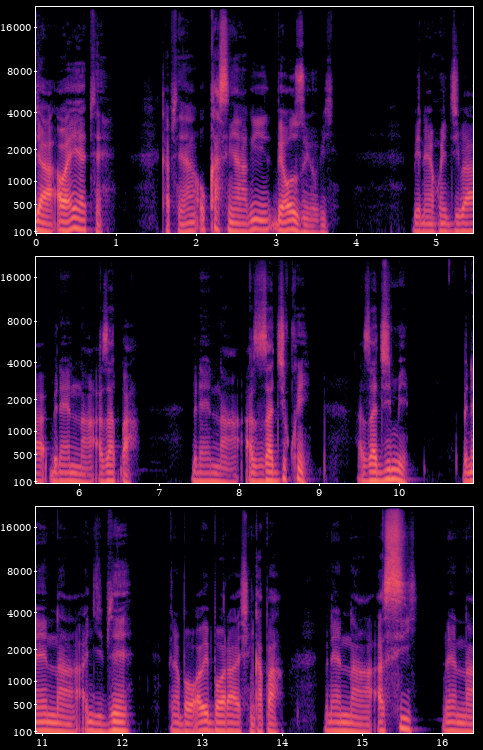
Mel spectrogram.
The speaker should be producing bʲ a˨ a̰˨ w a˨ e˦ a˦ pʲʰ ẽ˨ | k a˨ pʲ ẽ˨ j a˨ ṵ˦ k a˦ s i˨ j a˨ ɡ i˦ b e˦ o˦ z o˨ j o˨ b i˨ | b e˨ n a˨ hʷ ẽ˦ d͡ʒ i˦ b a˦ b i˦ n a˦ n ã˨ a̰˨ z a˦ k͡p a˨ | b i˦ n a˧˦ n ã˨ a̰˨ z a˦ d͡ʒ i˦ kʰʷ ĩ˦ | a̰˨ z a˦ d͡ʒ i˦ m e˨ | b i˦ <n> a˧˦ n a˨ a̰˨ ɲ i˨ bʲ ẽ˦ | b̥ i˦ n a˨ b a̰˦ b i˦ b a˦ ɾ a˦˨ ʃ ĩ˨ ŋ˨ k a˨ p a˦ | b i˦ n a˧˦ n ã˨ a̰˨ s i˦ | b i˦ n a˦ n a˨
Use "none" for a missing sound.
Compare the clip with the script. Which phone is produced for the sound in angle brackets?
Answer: n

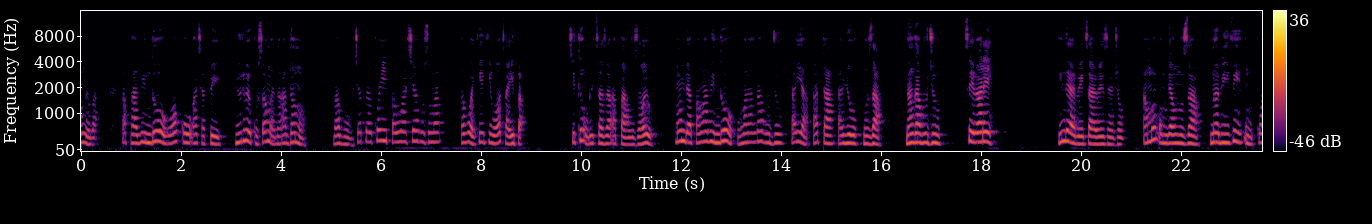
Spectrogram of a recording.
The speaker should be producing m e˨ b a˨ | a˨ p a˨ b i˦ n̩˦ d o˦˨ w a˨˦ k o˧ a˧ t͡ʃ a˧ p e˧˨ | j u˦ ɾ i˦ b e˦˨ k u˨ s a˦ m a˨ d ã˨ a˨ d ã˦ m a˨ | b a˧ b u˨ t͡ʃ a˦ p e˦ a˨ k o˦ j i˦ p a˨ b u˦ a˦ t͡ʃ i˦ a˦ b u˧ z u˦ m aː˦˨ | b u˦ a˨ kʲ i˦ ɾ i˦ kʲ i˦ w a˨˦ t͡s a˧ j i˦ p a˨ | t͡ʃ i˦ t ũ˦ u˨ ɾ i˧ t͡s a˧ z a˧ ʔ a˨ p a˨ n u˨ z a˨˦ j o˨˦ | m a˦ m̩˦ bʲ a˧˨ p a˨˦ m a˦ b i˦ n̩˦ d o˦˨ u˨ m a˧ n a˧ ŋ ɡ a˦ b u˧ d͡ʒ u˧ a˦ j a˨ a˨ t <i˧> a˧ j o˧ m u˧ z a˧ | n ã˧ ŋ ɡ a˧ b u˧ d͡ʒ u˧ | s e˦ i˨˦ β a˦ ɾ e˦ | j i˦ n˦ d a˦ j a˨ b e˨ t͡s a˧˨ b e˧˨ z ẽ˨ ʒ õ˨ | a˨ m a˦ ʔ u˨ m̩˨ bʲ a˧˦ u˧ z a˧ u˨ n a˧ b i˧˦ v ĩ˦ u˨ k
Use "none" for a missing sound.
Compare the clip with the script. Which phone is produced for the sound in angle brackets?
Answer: a˧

